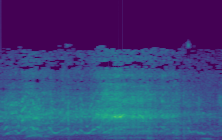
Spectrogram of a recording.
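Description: Small electric motor and drivetrain of a radio-controlled rock bouncer truck whining, its pitch rising and falling quickly as the throttle is worked on a hill climb.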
